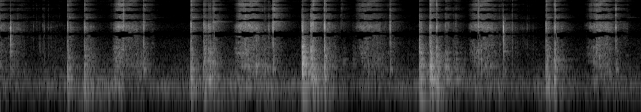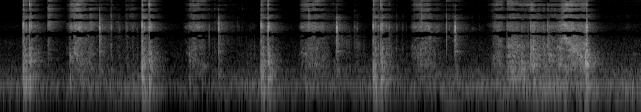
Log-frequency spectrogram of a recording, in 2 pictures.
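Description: Metal ruler swung back and forth flat along a tabletop, clacking as it strikes and knocks wooden nickels out from the bottom of a stack one at a time. The strikes come in a quick run, about two or three a second.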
